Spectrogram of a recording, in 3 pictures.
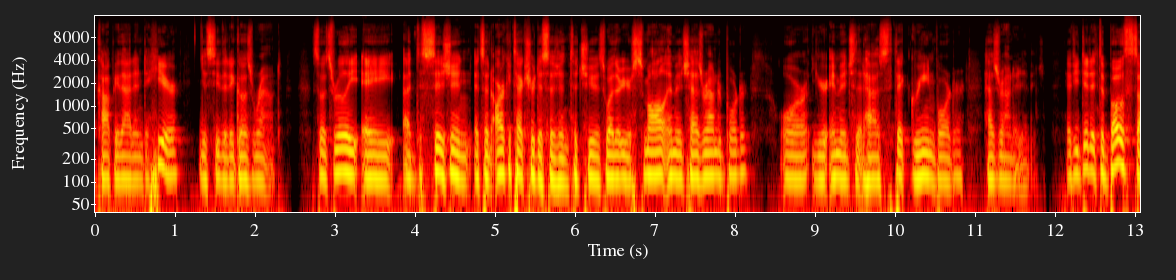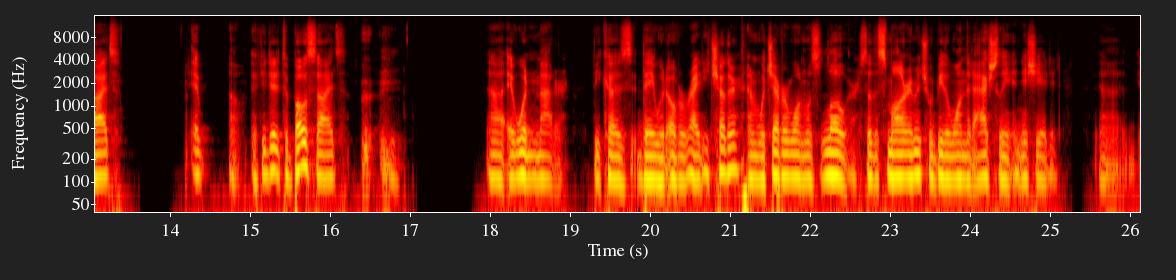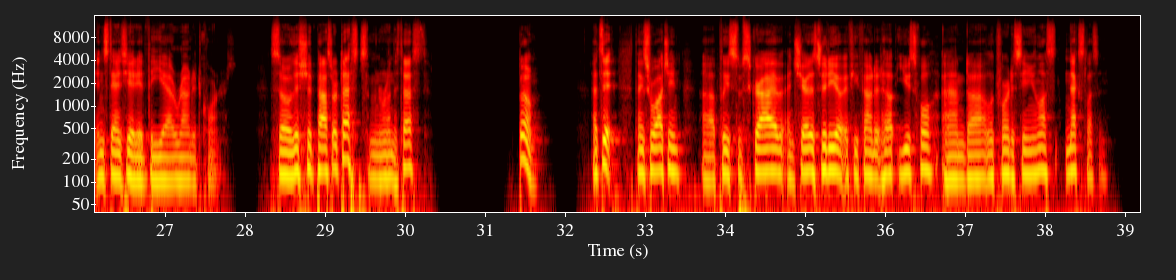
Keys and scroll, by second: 12.2 super+c, 13.2 super+v, 14.6 super+z, 16.4 super+c, 17.2 super+v, 21.1 BackSpace.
